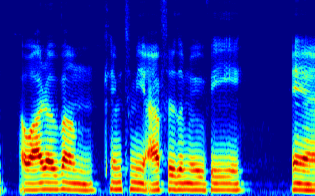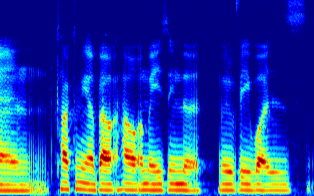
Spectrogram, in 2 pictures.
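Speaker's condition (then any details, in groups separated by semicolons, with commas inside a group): Brain injury; traumatic; memory, speech, balance, fatigue affected daily, ten years since injury; very hard to talk, relearned speech, uses stop-and-breathe strategy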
